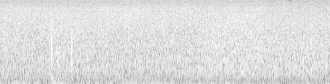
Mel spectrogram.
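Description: Water laps gently below.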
